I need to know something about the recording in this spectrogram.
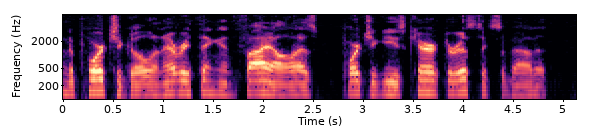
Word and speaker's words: Fayal: People there pronounce it Fayal, and put the accent on the first syllable.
